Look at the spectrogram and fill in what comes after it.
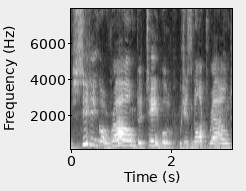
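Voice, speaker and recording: Over clear background noise, a woman uses a put-on character voice, pitched high and delivered at a fairly slow pace. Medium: actual play.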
